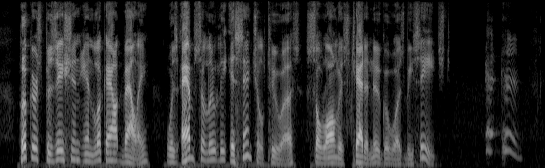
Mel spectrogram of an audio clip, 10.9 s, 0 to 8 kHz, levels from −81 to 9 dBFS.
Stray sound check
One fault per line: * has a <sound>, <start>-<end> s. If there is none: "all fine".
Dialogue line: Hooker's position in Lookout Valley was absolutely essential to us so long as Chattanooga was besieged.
* has a throat clearing, 9.7-10.5 s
